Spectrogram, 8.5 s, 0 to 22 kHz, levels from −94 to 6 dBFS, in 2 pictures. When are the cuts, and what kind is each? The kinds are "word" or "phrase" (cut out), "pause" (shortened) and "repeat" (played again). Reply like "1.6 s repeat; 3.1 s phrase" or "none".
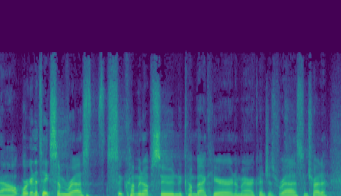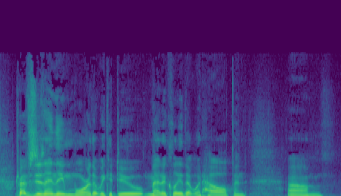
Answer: none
